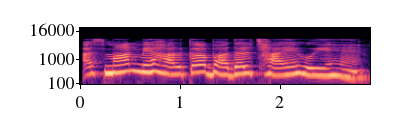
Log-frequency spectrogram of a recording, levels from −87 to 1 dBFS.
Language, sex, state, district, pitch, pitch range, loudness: Hindi, female, Arunachal Pradesh, Lower Dibang Valley, 260 Hz, 230-295 Hz, -13 LUFS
